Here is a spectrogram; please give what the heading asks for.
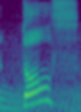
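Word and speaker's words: dulse: tiny piece of fruit uh or dolls I think that's how it's pronounced d-u-l-s-e um I love the taste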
